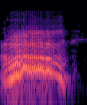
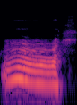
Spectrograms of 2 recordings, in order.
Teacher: Oh, in Spanish, they trill the R. Rrr. In English, we do not trill at all.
